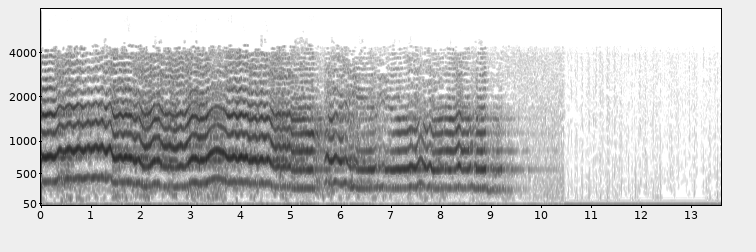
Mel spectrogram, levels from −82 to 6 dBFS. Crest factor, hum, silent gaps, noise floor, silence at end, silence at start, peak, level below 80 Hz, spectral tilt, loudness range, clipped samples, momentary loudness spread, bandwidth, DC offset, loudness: 14 dB; none; none; -61 dBFS; 4.05 s; 0 s; 0 dBFS; -62 dBFS; -7 dB/octave; 10 LU; under 0.1%; 9 LU; 4.8 kHz; 0.8%; -13 LUFS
